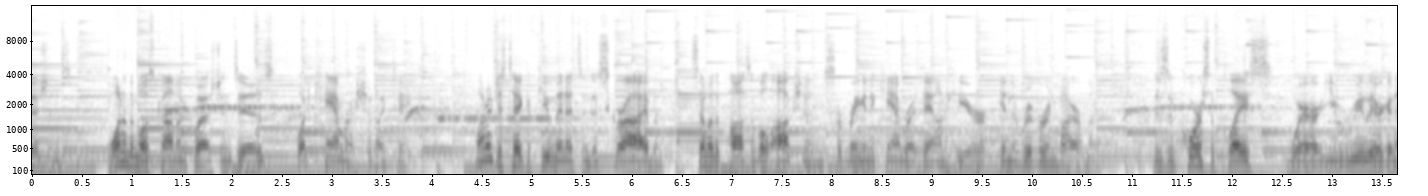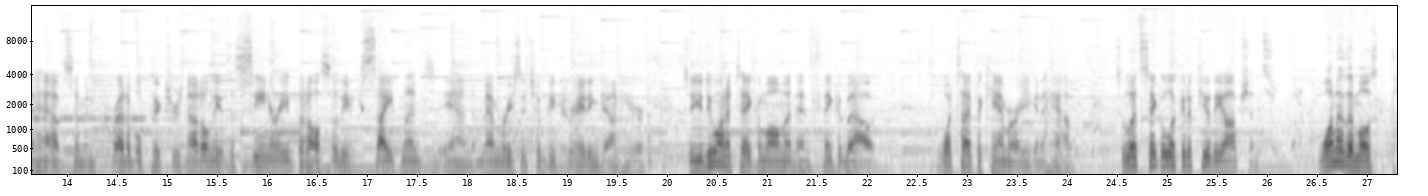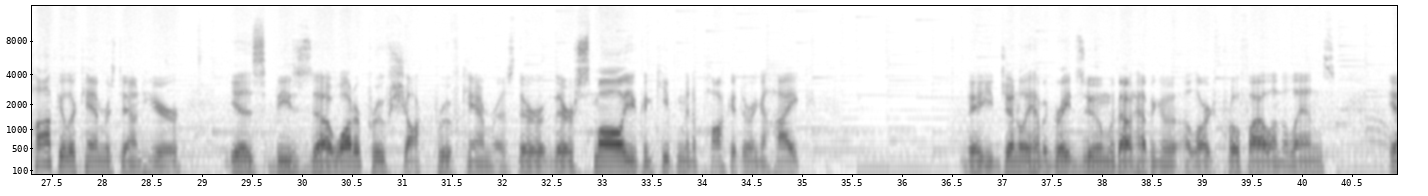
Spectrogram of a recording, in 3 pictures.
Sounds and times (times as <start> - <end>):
Speech: 0.0 - 3.8, 4.5 - 22.1, 22.7 - 35.1, 36.6 - 40.9
Music: 0.0 - 40.9.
